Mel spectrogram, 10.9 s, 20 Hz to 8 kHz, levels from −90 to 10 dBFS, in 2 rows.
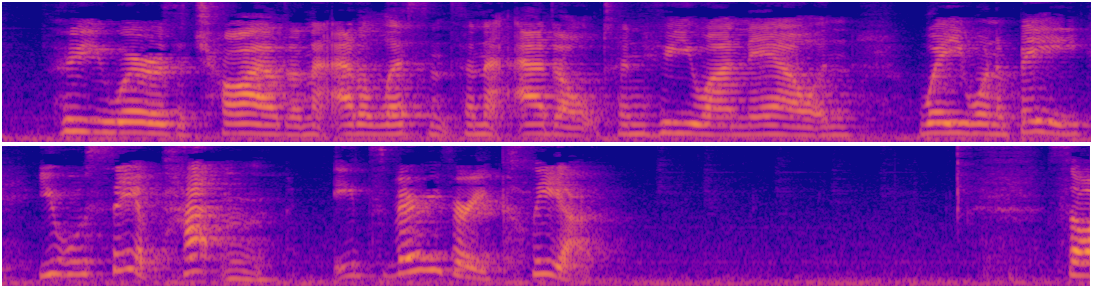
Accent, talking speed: Australian, 175 wpm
